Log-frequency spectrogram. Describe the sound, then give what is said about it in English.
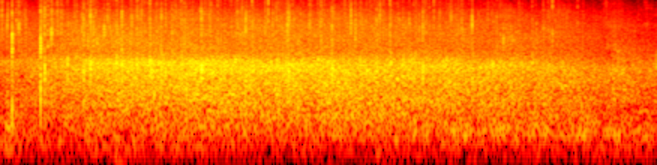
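An audience applauds all the mothers for Mother's Day, clapping steadily in dense, sustained applause that swells quickly and holds at an even, fairly loud level for several seconds before easing slightly at the end. “So give all the mothers round of applause, you know, they love it.”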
